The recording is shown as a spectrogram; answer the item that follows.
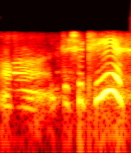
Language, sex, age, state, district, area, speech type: Kashmiri, female, 18-30, Jammu and Kashmir, Srinagar, rural, conversation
